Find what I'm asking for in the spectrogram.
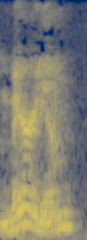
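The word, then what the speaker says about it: Mariamne: And so this other wife that he had, Mariam, I believe is how you pronounce her name. It's M-A-R-I-A-M-N-E.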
